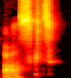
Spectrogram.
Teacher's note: And so when this ed ending, so when it's there is a preceding voiceless consonant, then it comes to be pronounced as voiceless t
